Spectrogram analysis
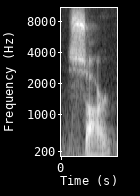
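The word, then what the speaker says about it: שר: a comet's followed by a race pronounced Saur Saur is a prince so the phrase Prince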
